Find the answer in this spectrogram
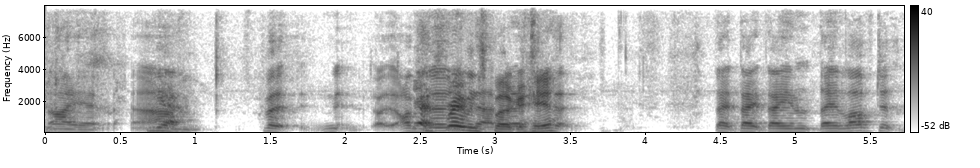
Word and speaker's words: Ravensburger: Was it Ravensburger? No, it's Ravensburger. My apologies. I think it depends on who's published it in what region. Oh yeah, but I've heard Ravensburger here.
